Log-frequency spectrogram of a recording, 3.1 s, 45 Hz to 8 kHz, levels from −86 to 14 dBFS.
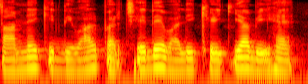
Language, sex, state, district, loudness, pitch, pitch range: Hindi, male, Jharkhand, Ranchi, -18 LUFS, 110 Hz, 105-120 Hz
